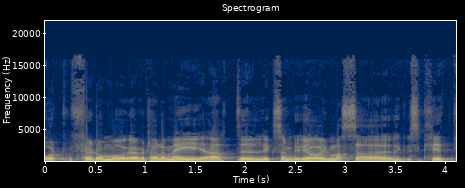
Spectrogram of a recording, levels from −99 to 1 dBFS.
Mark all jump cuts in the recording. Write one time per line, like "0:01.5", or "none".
0:02.5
